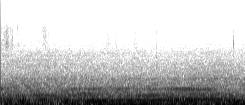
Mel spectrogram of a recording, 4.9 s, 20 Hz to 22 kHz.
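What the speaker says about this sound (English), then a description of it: "It almost sounds kind of like a truck's V6, to be honest." A Hyundai Palisade Calligraphy SUV's naturally aspirated V6 engine accelerates from inside the cabin, a steady low rumble that rises smoothly in pitch, with no talking over it.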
